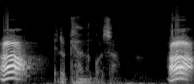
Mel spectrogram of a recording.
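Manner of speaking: high gritty shout.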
